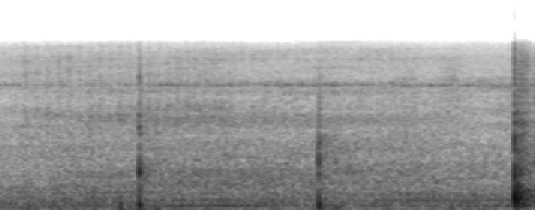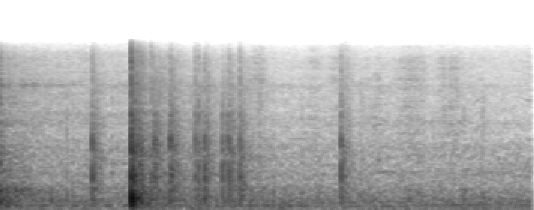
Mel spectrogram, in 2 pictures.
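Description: Aerial firework shells bursting in the sky: separate booms, the two loudest about four and five and a half seconds in, the second followed by a quick run of smaller crackling reports.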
